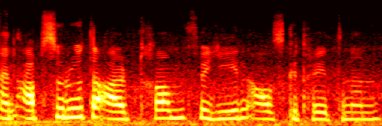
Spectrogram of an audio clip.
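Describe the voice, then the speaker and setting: Someone speaks at a fairly quick pace with fairly even intonation over noticeable background noise. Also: woman. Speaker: narrator. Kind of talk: educational explainer narration.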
